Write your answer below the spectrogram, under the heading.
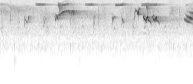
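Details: Grey jay, or Canada jay, of eastern North America: short clear whistles and slurred notes broken by pauses, a bright burst near the end, while a thin high repeated tone from another bird runs in the background.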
